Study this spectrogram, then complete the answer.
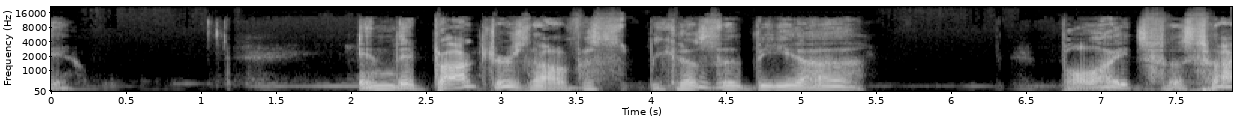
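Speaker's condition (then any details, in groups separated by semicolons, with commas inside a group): Spinocerebellar ataxia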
